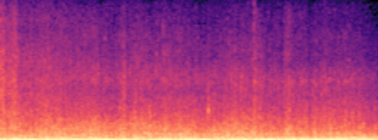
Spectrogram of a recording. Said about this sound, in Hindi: झरने का पानी कई फीट ऊंचाई से नीचे गिर रहा था।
